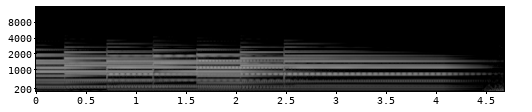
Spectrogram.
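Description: Chimes played on a Pearl malletSTATION EM1 electronic mallet instrument ring out as a series of six bright, bell-like strikes at an even pace, tones layering and sustaining before fading, with no talking.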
